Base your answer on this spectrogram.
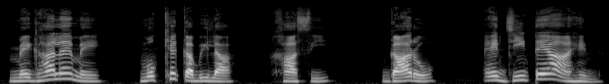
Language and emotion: Sindhi, neutral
